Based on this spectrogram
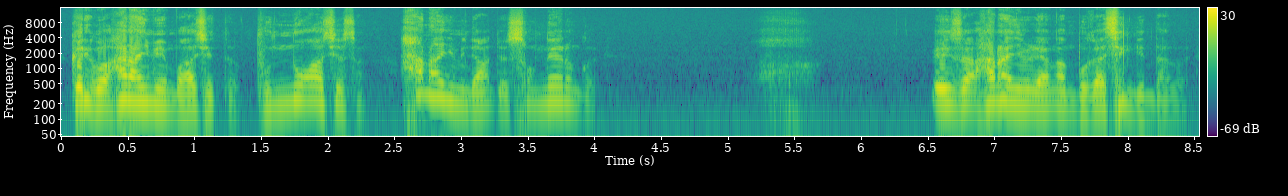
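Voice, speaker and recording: Male pastor, high lively voice, dry close sound, dramatic sermon delivery. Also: moderate pace, long pauses, dry recording. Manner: dramatic preaching, swinging between loud cries and hushed whispers.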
